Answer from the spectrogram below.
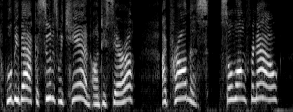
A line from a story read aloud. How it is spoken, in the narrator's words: Annabelle said desperately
